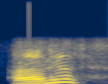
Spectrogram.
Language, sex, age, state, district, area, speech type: Kashmiri, male, 30-45, Jammu and Kashmir, Bandipora, rural, conversation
